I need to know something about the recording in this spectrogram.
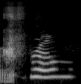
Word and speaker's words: crumb: A crumb. Okay. That's with a B. The B is silent. Crumb. Yeah, silent B's. B? Yeah, silent B crumb.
